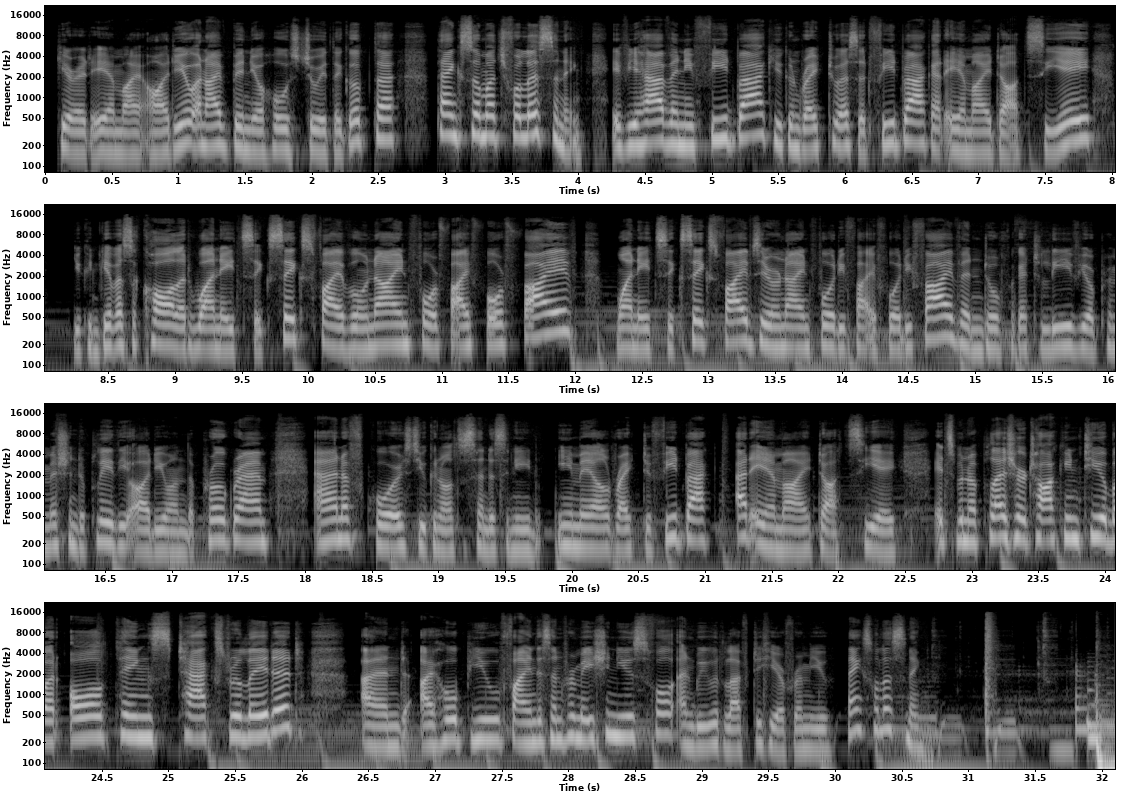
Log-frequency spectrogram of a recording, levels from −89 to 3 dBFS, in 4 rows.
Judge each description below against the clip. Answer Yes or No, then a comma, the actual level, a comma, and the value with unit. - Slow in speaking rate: No, average, 185 wpm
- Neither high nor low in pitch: No, high, 195 Hz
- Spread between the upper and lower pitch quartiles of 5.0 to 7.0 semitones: Yes, average, 5.3 semitones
